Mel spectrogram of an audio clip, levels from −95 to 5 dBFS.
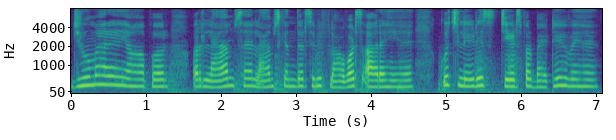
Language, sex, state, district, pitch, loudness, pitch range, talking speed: Hindi, female, Punjab, Kapurthala, 250 Hz, -19 LUFS, 240-265 Hz, 205 wpm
